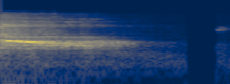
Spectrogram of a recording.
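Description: A man's long breath out, a loud sighing exhale that starts strong and fades away over about a second and a half, as part of a controlled breathing exercise.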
